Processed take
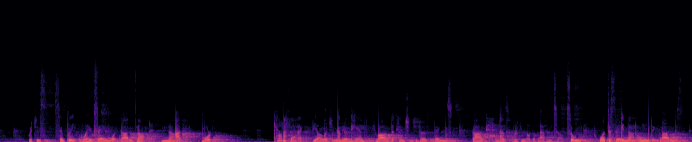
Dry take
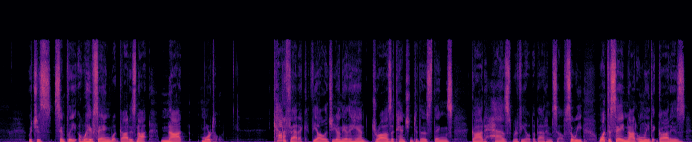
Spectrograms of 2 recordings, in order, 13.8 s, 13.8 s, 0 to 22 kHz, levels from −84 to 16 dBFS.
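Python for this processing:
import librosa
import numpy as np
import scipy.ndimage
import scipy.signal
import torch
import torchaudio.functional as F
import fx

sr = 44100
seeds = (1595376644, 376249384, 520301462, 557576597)

y = fx.filter_lfo_lowpass(x, sr, shape='saw_down', hz=3.7, low_hz=280.0, high_hz=1600.0, q=0.95)
y = y + 0.32 * np.pad(y, (int(3.8 * sr / 1000.0), 0))[:len(y)]
y = fx.rev_plate(y, sr, seeds[0], rt60_s=0.95, hf_ratio=0.8, predelay_ms=120, drr_db=10.5)
y = F.gain(torch.from_numpy(y), 2.0).numpy()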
